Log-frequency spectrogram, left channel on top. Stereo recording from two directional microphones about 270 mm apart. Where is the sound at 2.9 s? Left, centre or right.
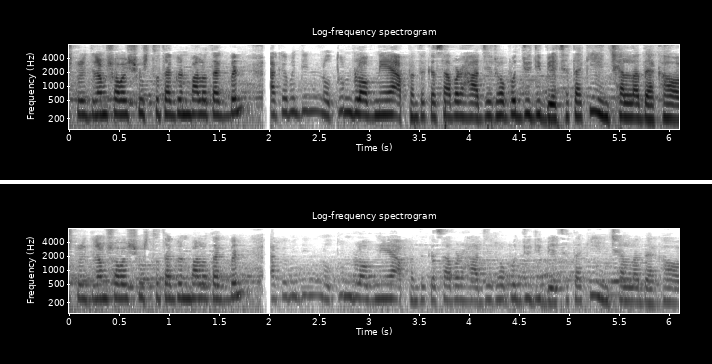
Left.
